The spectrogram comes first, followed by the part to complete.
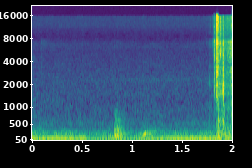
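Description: A quiet stretch, then near the end the foil wrapper of a trading-card pack crinkles suddenly as hands grip it to open it.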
